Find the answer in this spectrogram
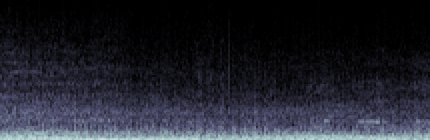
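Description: Live rock band holding one loud, distorted electric-guitar chord that rings on steadily.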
